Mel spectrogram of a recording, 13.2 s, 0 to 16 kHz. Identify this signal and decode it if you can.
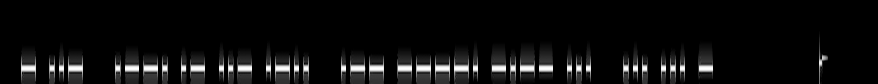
Morse code, heard as a keyed tone, about 17 wpm, 700 Hz. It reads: TU PAUL W9YS SST
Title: K1USN SST QSO Practice - 17wpm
